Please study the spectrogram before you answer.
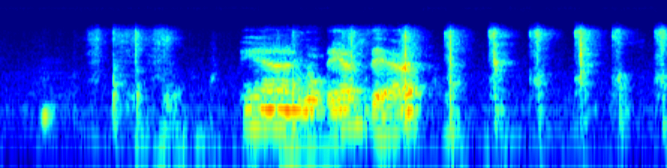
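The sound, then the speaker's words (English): A knife finely dices celery on a cutting board in a steady run of sharp taps, pausing briefly while someone speaks before the rhythmic chopping resumes. “I think I'm going to take some celery and I'm going to dice that up fine as well.”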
